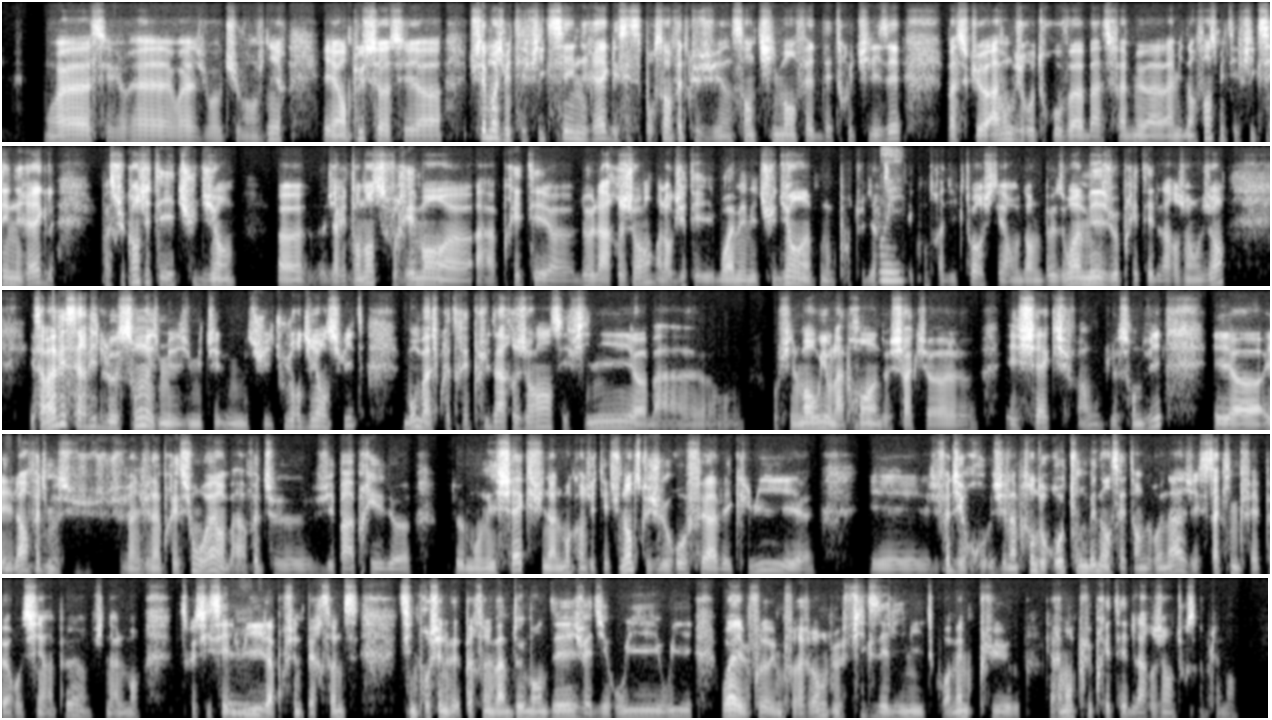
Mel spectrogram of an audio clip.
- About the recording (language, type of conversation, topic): French, advice, Comment puis-je poser des limites personnelles saines avec un ami qui m'épuise souvent ?
- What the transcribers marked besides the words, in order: none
